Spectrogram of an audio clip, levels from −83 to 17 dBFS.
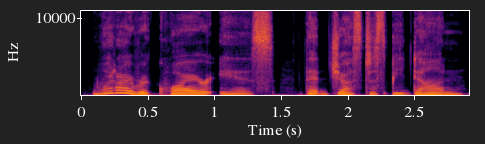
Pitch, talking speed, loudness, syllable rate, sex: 200 Hz, 165 wpm, -16 LUFS, 4.8 syllables/s, female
